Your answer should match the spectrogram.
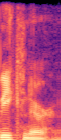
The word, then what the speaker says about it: Buechner: I love the writer Frederick Buechner. It's spelled B-U-E-C-H-N-E-R, but it's pronounced Buechner. I don't know why.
